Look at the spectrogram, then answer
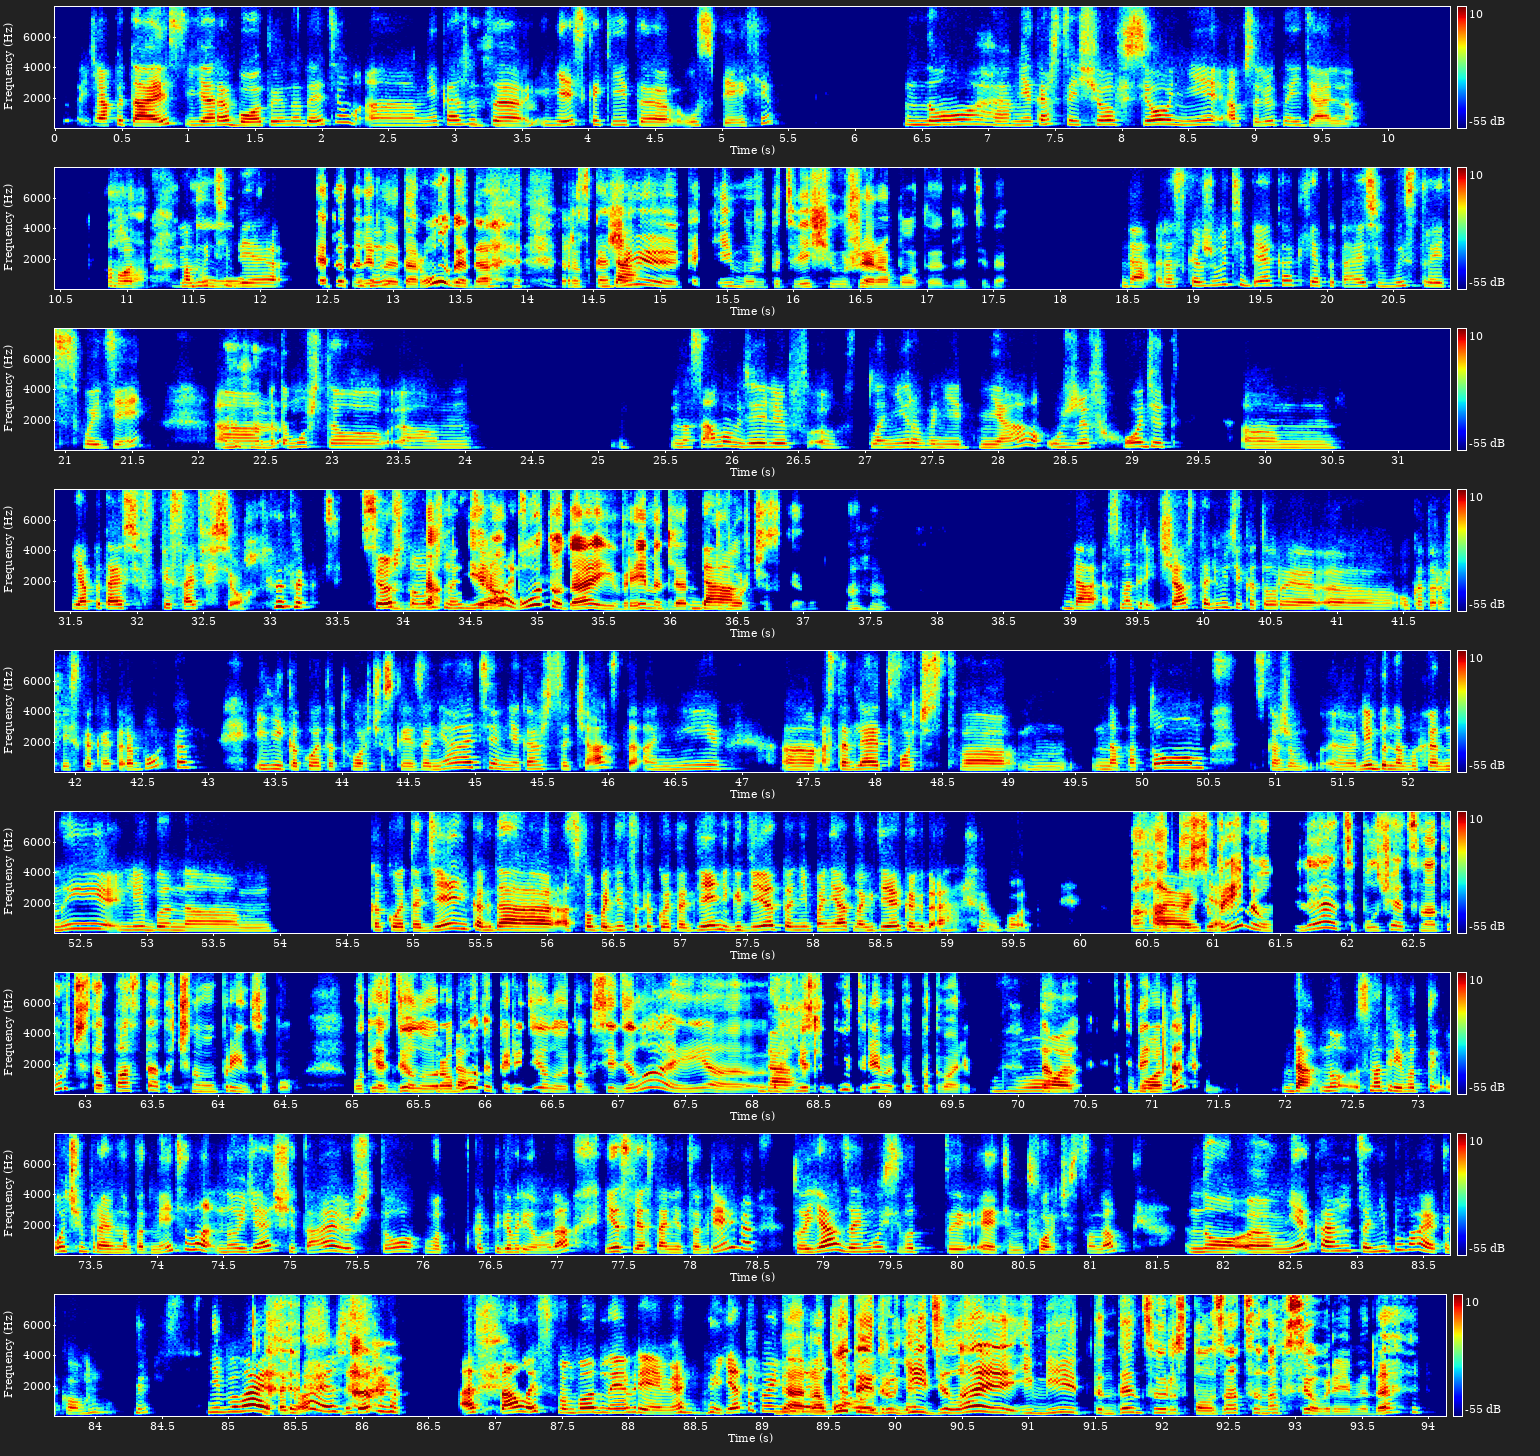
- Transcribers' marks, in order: chuckle; chuckle; chuckle; other background noise; chuckle; tapping; chuckle; chuckle
- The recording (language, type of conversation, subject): Russian, podcast, Как ты находишь время для творчества?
